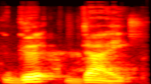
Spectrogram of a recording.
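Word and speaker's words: G'day: the correct way to say good day is good day but say it quicker good day good day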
